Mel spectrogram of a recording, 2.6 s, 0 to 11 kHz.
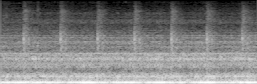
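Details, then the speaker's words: Vevor diesel air heater newly installed in a sea-can container knife-making shop, run off an 11,000 W generator, first test: steady low blower roar with soft even dosing-pump ticks about twice a second; heating normally. "Looks like it's heating. I'm gonna go outside real quick here and check the temperature of this. Yeah, it's heating."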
